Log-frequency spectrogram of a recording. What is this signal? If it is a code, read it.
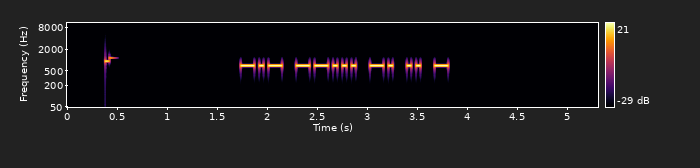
Morse code, heard as a keyed tone, about 26 wpm, 700 Hz. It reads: K7NIT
